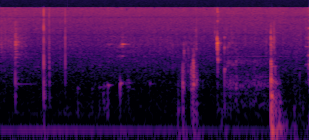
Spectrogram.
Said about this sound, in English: First, I need a sip of water.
